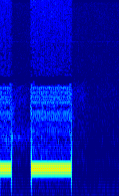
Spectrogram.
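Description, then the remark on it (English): A phone line ringing out during a radio phone-in: a steady electronic ringback tone in a short burst followed by a longer double-length burst, clear, then silence. No one speaks. “we'll keep it ringing while we talk to you”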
